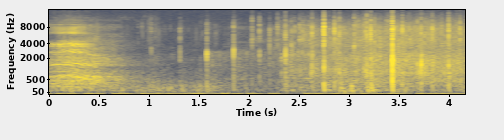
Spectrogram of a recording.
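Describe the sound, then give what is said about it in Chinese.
Audience applause, starting as a few scattered claps and building into a denser, crackling patter of many hands clapping at moderate volume, with no voices. “我相信这个鼓掌是为了神，为了这个奇妙的希伯来文所传递出上帝本身的那个奥秘所让我们看见的。”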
